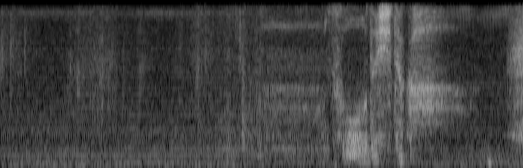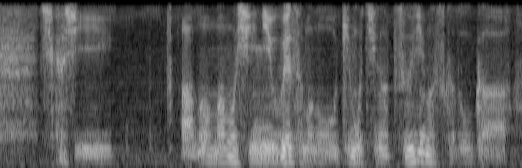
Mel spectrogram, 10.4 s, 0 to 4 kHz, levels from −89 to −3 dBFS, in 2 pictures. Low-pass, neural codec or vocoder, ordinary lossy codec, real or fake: 3.6 kHz; vocoder, 24 kHz, 100 mel bands, Vocos; AAC, 32 kbps; fake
